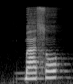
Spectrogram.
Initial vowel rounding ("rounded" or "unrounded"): unrounded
